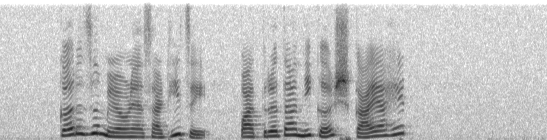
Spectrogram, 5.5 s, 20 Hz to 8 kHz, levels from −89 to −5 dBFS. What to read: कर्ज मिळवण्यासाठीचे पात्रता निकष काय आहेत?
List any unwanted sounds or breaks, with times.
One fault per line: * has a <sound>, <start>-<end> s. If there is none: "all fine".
all fine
